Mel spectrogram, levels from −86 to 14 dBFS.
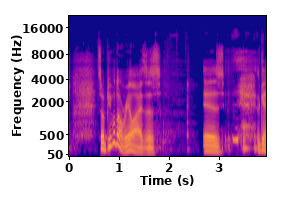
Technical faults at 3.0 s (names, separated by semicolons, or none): none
